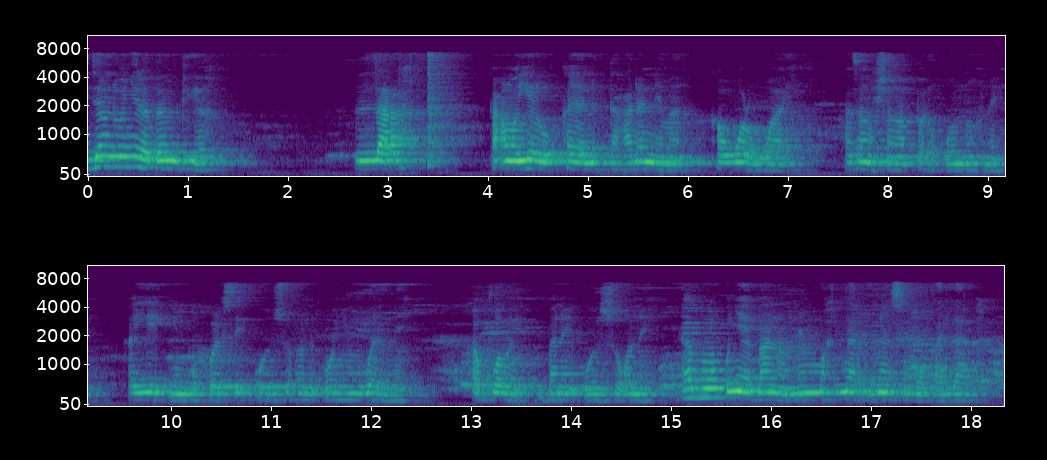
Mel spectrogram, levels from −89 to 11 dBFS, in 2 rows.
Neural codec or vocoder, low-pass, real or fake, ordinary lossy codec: none; 7.2 kHz; real; Opus, 64 kbps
